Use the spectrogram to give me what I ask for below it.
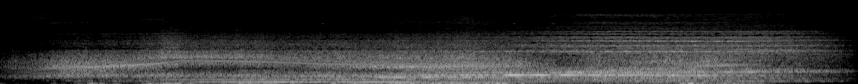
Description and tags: Wind and Ghost
Another sound I made for my DnD Games. This time I thought about a lonesome tower which is inhabited by ghosts.
I made it by cutting and mixing these 3 sounds together:
Have fun with it ❤️
creepy, dragons, evil, nightmare, eerie, suspense, DnD, haunted, ambient, spooky, fantasy, sinister, ghosts, ghost, dungeons, wind, doom, tower, scary, horror, game, spectre, phantom, fear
